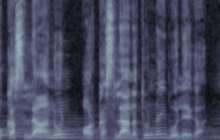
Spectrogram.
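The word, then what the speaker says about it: كسلان: Masculine के लिए कसलानुन. कसलानुन, छोटा काफ, कसलानुन. काफ के ऊपर फतहा, सीन के ऊपर सुकून, कस. लाम के ऊपर फतहा, उसके बाद लॉन्ग वावेल अलिफ, कसला. नून के ऊपर तनवीन, कसलानुन.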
